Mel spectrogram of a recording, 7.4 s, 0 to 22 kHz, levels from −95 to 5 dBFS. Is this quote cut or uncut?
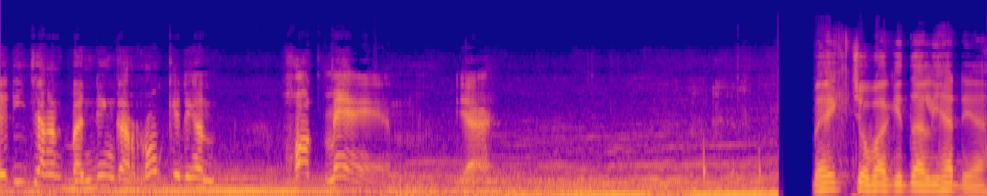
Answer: uncut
